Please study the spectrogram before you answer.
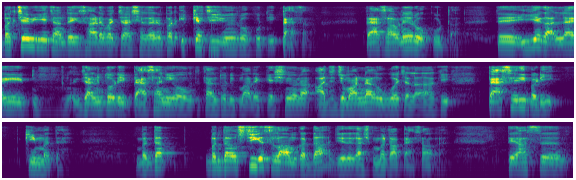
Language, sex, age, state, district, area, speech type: Dogri, male, 18-30, Jammu and Kashmir, Reasi, rural, spontaneous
